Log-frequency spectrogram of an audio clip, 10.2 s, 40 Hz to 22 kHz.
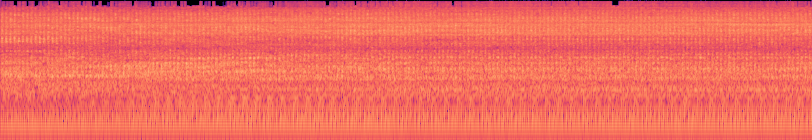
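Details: BMW M54 petrol engine idling with a steady, fast puffing tick on top: exhaust leak.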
